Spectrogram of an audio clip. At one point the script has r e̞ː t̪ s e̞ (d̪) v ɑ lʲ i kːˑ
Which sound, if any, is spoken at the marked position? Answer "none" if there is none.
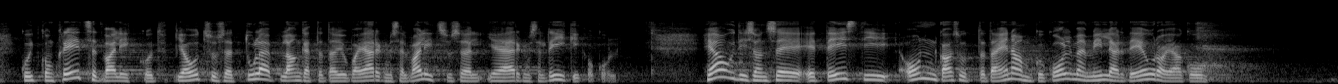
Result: d̪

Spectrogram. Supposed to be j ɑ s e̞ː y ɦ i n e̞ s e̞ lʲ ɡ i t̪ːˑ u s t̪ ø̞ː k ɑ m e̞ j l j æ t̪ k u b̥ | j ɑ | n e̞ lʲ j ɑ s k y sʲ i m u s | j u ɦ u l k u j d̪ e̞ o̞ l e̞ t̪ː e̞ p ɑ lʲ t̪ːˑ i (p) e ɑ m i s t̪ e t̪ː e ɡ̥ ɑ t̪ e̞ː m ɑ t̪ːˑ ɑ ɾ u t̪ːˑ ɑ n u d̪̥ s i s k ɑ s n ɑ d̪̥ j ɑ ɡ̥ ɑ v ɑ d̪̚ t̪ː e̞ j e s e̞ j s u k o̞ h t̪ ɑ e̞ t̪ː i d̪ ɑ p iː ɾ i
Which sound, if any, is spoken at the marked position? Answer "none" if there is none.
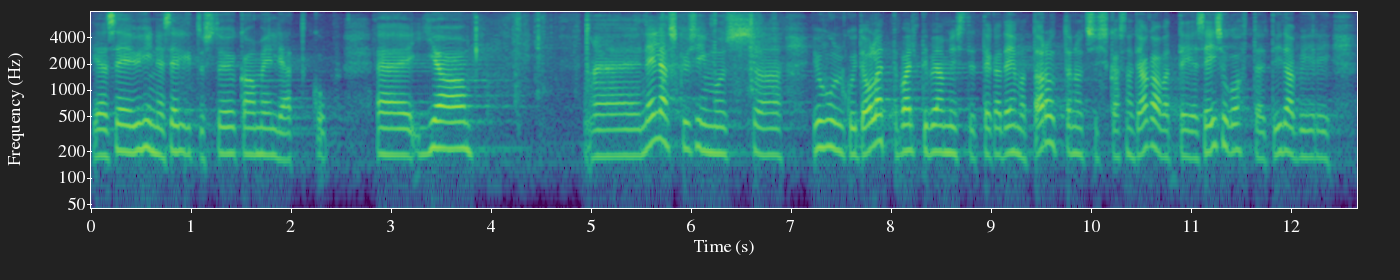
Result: p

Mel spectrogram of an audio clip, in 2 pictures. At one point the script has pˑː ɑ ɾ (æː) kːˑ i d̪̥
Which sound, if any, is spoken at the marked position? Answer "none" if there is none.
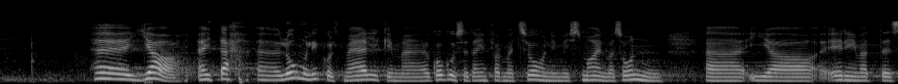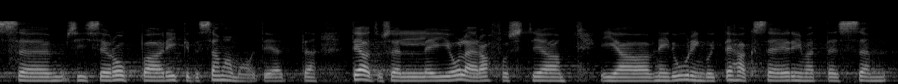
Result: iː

